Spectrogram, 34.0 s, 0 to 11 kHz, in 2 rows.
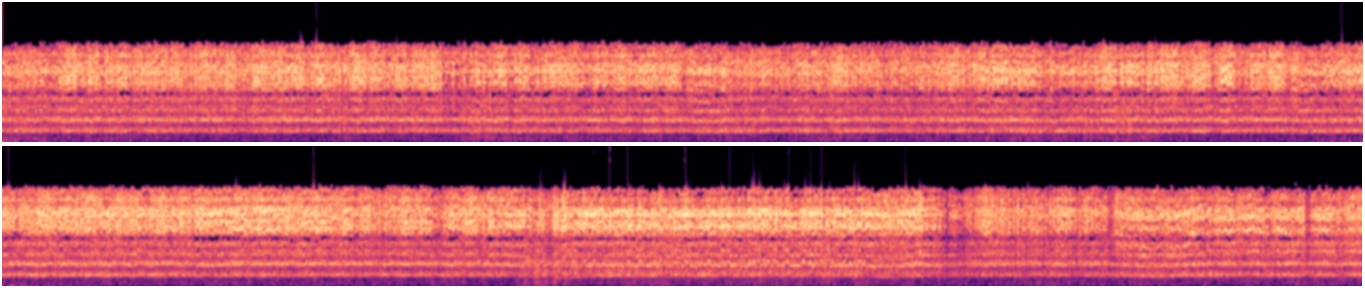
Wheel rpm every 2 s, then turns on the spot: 230, 230, 230, 240, 230, 230, 230, 230, 230, 240, 230, 230, 200, 200, 210, 230, 230.
none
